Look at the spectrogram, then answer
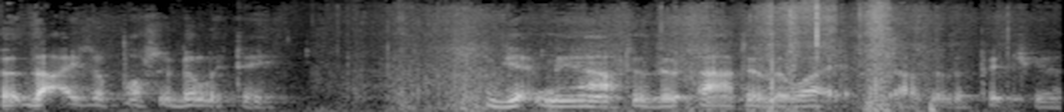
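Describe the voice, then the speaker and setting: Noticeable background noise fills the recording. The talking goes at a fairly quick pace. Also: man. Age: 70s. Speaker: retired policeman in a GP consultation. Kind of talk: recorded consultation. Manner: halting, stammering.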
